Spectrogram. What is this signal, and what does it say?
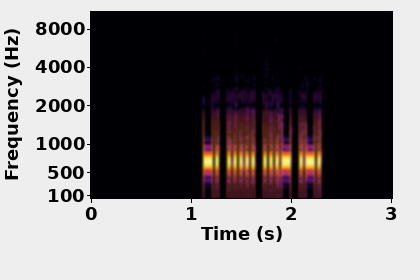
Morse code, heard as a keyed tone, about 40 wpm, 700 Hz. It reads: N5VR
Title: Easy Call Signs Repeated 2x - 40wpm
